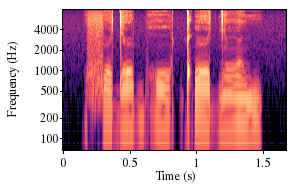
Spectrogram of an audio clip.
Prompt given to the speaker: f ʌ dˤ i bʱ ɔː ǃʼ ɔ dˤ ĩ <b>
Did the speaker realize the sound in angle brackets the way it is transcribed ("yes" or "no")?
no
